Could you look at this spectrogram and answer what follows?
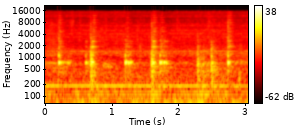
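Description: Onions frying in a pan turned up to high heat, a steady sizzle with a low hum beneath and repeated scraping stirs of a utensil against the pan at a loose, regular pace.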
